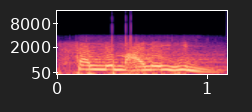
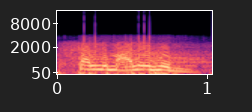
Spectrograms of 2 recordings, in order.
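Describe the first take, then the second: First: The last word ends with the sound 'him'. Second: The last word ends with the sound 'hum'. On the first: This is the formal standard Arabic form. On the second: This is the everyday spoken Arabic form. "Dia kena hum dia, tak boleh him"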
